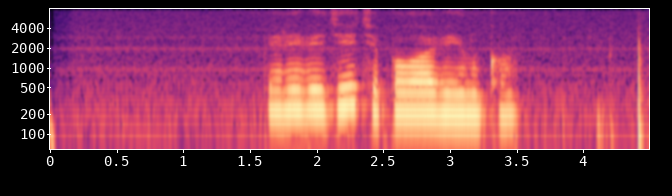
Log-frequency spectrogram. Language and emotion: Russian, sad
